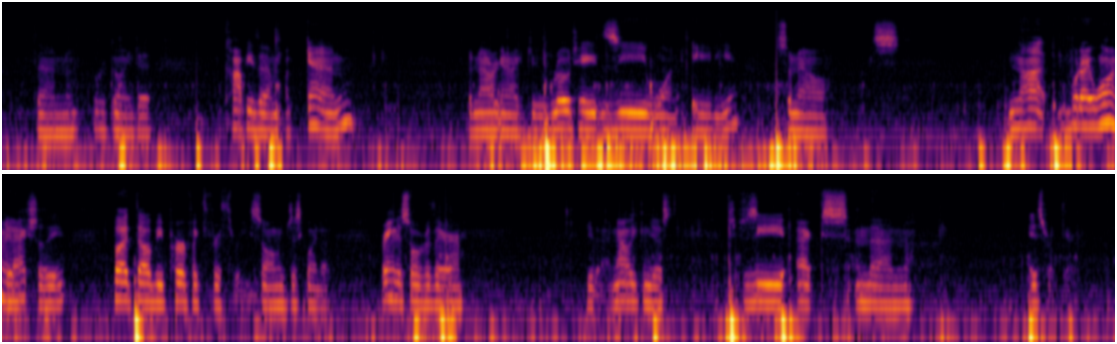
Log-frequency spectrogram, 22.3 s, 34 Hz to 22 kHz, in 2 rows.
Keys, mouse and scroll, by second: 1.3 shift+d, 6.5-8.3 drag, 7.6 shift+d, 14.3 middle click, 14.8-17.0 drag, 15.3 shift+d, 18.3 r, 22.0 click.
